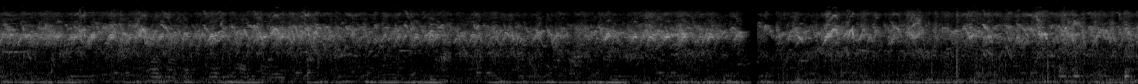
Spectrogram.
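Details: Village house sparrows chirp together in a busy, high-pitched chatter that runs throughout, broken only by a brief dropout in the middle.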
